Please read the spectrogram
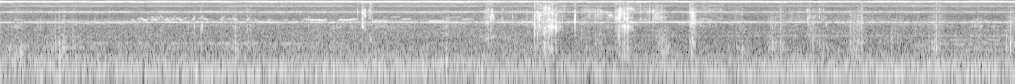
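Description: Steady high-pitched 'nging' whine of an animal, held on several level tones, under close-up chewing and eating by hand, with a few sharp clicks near the middle.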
